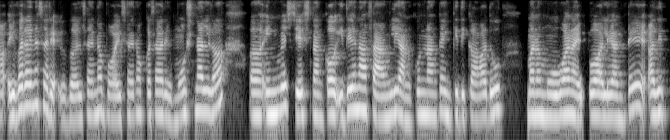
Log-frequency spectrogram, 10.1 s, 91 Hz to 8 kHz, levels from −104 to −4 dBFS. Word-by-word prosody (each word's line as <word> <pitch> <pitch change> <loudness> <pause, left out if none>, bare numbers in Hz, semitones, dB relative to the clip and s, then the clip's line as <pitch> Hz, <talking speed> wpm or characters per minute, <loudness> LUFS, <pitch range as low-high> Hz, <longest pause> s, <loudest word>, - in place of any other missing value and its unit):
ఆహ్ 205 - -7
ఎవరైనా 270 +6 +3
సరే 220 -8 +2 0.2
గర్ల్స్ 180 +2 -3
అయినా, 215 +3 -2
బాయ్స్ 185 +1 -4
అయినా 200 +2 -4
ఒక్కసారి 205 -1 -2
ఎమోషనల్‌గా 225 +5 0 0.6
ఆహ్, 205 0 +2
ఇన్వెస్ట్ 250 +4 +3
చేసినాక, 205 -1 -2 0.2
ఇదే 230 +4 +3
నా 235 - +6
ఫ్యామిలీ 190 +2 +1
అనుకున్నాక, 205 +3 -2
ఇంక 195 - -8
ఇది 195 - -3
కాదు, 195 +3 0 0.5
మనం 205 0 +2
మూవ్ 195 +1 +2
ఆన్ 210 -1 +2
అయిపోవాలి 195 +1 +1
అంటే, 185 +7 -3 0.3
అది 215 +2 +2
205 Hz, 150 wpm, -20 LUFS, 195-220 Hz, 0.6 s, నా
